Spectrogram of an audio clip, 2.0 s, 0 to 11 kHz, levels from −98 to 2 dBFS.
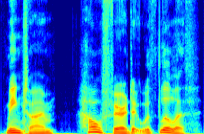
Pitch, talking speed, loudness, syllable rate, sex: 130 Hz, 175 wpm, -19 LUFS, 6.1 syllables/s, male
